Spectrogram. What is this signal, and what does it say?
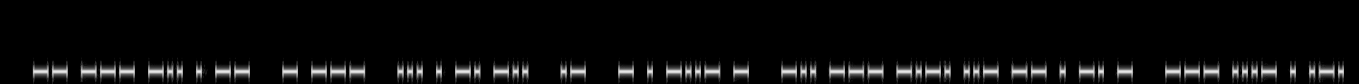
Morse code, heard as a keyed tone, about 25 wpm, 600 Hz. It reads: MODEM TO SEND A TEXT DOCUMENT OVER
